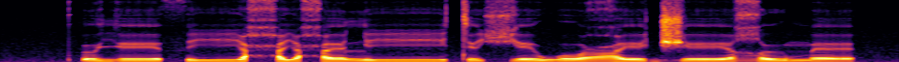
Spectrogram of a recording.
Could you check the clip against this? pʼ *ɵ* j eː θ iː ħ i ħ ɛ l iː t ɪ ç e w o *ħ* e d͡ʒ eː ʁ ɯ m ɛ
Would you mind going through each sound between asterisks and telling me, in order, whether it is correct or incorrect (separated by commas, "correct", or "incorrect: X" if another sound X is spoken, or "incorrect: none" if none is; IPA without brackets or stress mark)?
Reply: correct, incorrect: ʕ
